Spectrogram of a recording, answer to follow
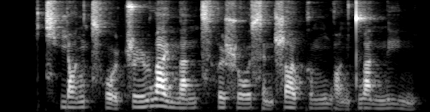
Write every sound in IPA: t͡ɕʰ j ɑ˧˥ ŋ t͡sʰ o̰˨˩ ʊ̯ ʈ͡ʂ ɻ̩˧˥ ɻ w a˥˩ ɪ̯ n̪ a˧˥ n t͡sʰ ɹ̩˧ ʂ o˧˥ ʊ̯ s ə̰˨˩ n ʂ ɑ˥˩ ʊ̯ k ɤ˧˥ ŋ m w ɑ̰˨˩ ŋ t̪ w a˥˧ n n̪ i˥˩ ŋ

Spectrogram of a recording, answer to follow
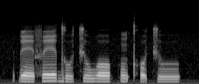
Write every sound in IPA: ɗ eː˨ f eː˦ d uː˨ t͡ʃ u˦ w oː˦ k ũ˦ kʰ o˨ t͡ʃ uː˦

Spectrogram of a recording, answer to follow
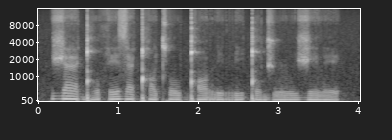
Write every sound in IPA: ʒ æ ɡ͡ǃ o h e z æ ǃʰ ɒ cʰ o u̯ ǃʼ ɒ r i r i ǃ o d͡ʒ u ɹ u i̯ ʒ e l e

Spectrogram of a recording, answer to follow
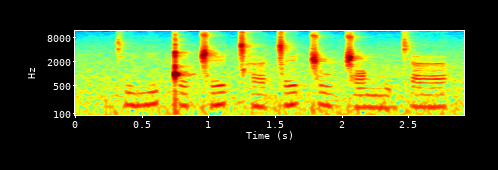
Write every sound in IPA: cʰ i ʎ i ǃ o ǁ e ǀʰ æ ǀ e ǁ u ǁ ɒ ŋ o cʰ æ

